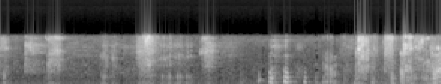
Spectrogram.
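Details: Two dogs, Peanut and Daisy, playing together indoors: short scattered growls, yips and whimpers in uneven bursts, with quiet gaps between and a man's voice faintly in the background.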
